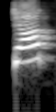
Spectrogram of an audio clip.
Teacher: चा महाप्राण नहीं अल्प प्राण है, तालब्य तो है लेकिन महाप्राण नहीं अल्प प्राण है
